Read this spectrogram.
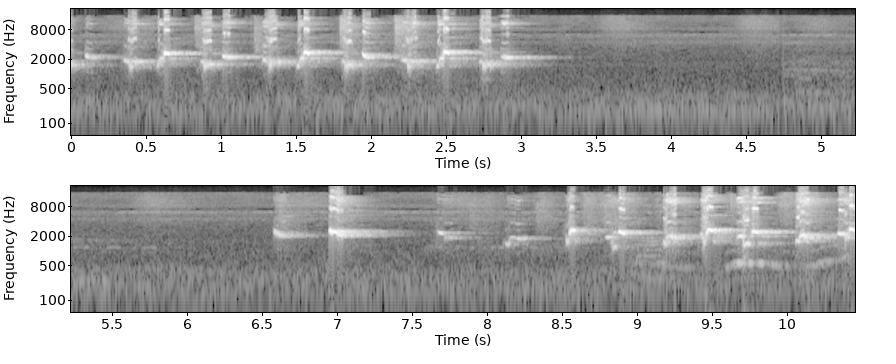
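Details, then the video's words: Sooty-headed bulbul lure song (pancingan): fast bubbly whistled phrases for three seconds, a quiet pause of several seconds, then the chattering whistles resume, ending with a rising note. "SUARA pancingan paling AMPUH untuk Trucuk jenis apapun"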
